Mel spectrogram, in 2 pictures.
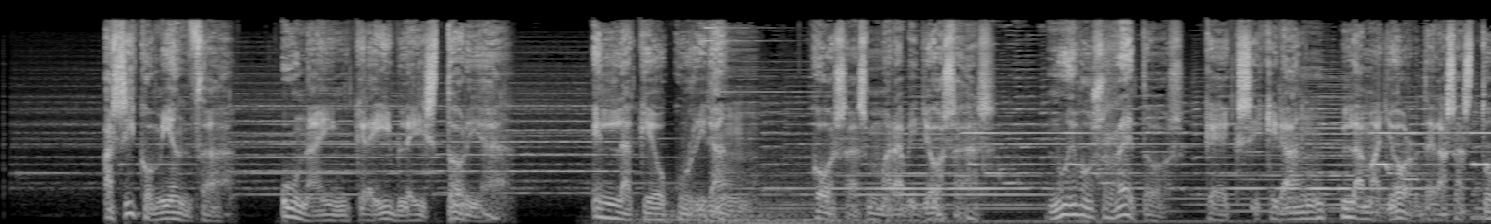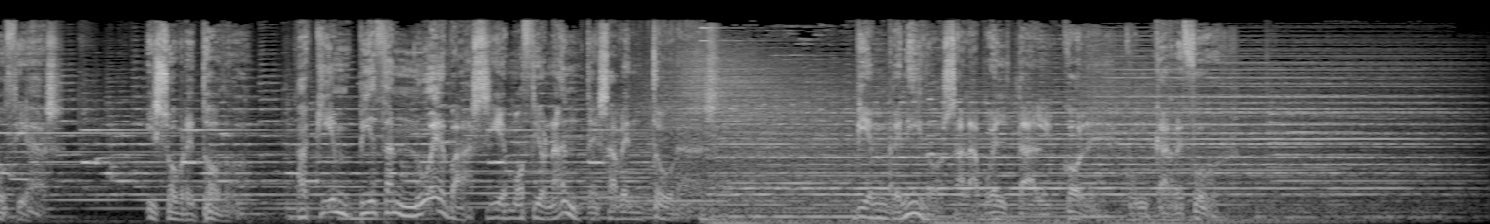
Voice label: Voiceover Comercial; Carrefour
